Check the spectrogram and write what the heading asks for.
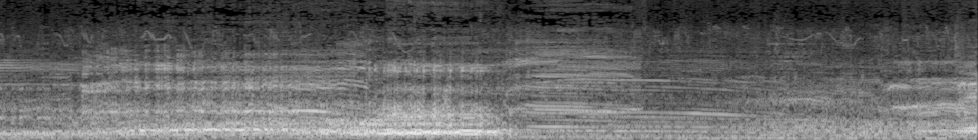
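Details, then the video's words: Camel calf calling: a drawn-out, harmonic, moaning bellow that swells for about five seconds, then breaks into a lower, bubbling gurgle before rising into another groaning cry. "Camel Cub sound effect"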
